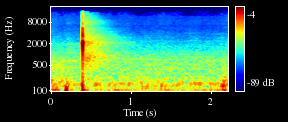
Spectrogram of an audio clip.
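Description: One sharp click about half a second in, followed by faint room tone.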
